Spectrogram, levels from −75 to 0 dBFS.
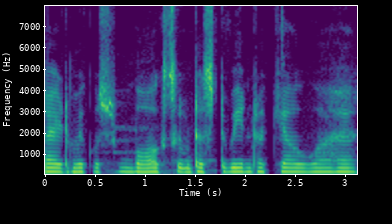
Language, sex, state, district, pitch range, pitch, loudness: Hindi, female, Punjab, Pathankot, 180-185 Hz, 185 Hz, -18 LUFS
